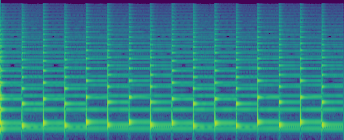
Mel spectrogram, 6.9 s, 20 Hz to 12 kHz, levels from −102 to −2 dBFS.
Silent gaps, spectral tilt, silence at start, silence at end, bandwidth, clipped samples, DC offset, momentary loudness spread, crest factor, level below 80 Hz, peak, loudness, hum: none; -2.5 dB/octave; 0 s; 0 s; 11.5 kHz; under 0.1%; under 0.1%; 1 LU; 22 dB; -74 dBFS; 0 dBFS; -23 LUFS; none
